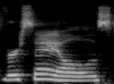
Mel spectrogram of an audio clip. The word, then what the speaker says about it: Versailles: And in Ohio, we have a city called, it's spelled like Versailles, but it's pronounced Versailles to the locals.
